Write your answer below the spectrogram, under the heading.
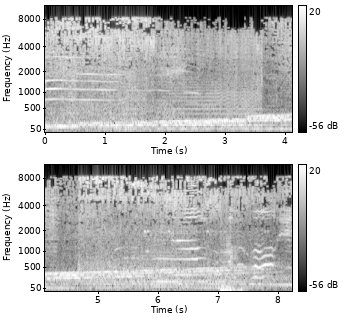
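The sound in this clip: A car engine revs in a loud drone that climbs steadily in pitch over several seconds, mixed with other tonal sounds and wavering voice-like tones near the end.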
